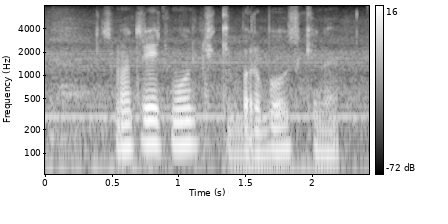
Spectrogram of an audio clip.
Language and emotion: Russian, sad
